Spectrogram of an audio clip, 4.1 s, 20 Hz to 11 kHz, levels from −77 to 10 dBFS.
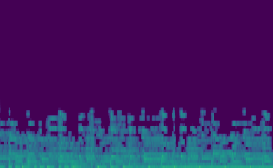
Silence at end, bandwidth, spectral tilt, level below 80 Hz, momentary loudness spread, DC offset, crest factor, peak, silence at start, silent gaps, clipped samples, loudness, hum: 0 s; 4 kHz; -11 dB/octave; -32 dBFS; 2 LU; under 0.1%; 12 dB; -14 dBFS; 0 s; none; under 0.1%; -27 LUFS; none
